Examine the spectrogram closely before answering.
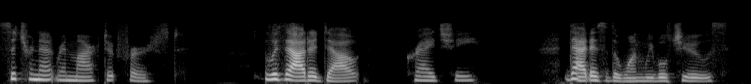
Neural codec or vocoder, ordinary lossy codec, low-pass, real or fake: codec, 16 kHz, 0.5 kbps, X-Codec, WavLM features, trained on Multilingual LibriSpeech; Opus, 24 kbps; 7.2 kHz; fake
